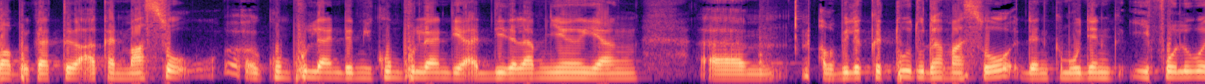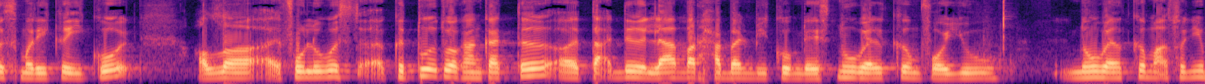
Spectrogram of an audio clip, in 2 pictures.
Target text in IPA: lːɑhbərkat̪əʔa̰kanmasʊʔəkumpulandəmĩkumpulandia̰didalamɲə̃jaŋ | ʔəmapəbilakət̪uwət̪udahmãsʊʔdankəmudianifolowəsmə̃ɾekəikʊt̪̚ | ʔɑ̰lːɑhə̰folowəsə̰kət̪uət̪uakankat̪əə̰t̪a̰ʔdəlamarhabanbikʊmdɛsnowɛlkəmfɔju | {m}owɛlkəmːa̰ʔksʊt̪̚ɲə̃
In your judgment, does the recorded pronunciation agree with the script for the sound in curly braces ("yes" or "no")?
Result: no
